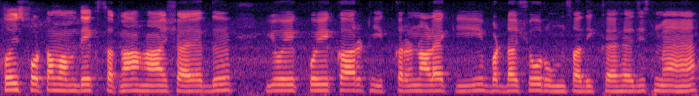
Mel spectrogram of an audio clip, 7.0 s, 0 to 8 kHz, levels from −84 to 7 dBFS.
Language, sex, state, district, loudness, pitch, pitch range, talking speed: Hindi, female, Haryana, Jhajjar, -15 LUFS, 180 Hz, 170-185 Hz, 205 wpm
